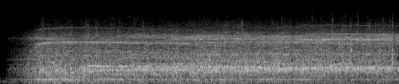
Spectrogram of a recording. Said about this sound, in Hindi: Budapest के केलेती railway station में प्रवासियों और शरणार्थियों का यह हुजूम ट्रेन के पहुंचने पर खुशी से चिल्लाने लगा। प्रवासी स्टेशन के बाहर दो दिनों से डटे थे। जैसे ही स्टेशन के दरवाजे खुले, प्रवासियों की भीड़ स्टेशन में दाखिल हो गई।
